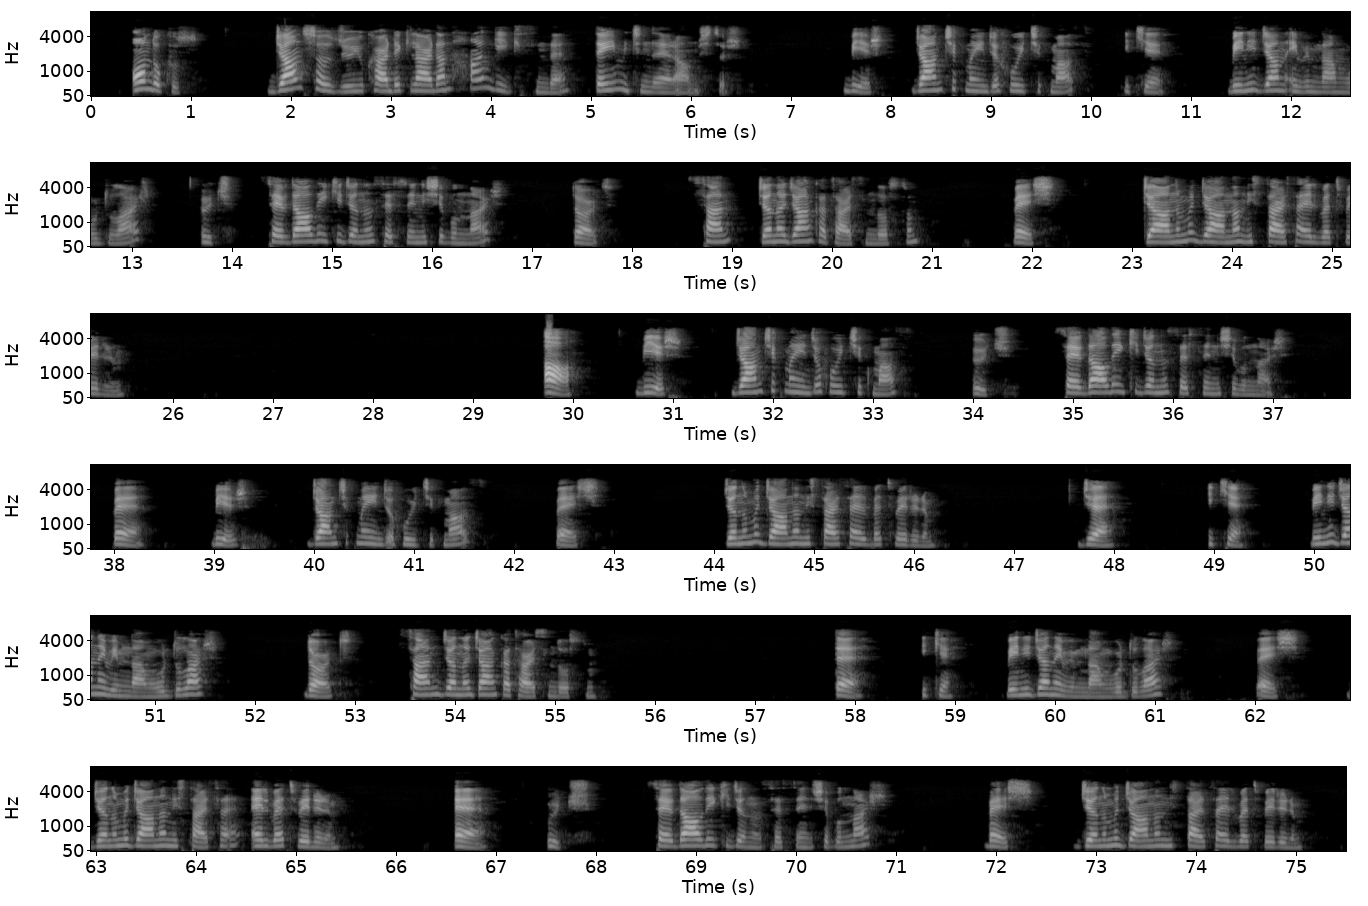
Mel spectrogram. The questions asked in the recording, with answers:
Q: Can sözcüğü yukarıdakilerden hangi ikisinde deyim içinde yer almıştır?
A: Cevap C. 2. Beni can evimden vurdular.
